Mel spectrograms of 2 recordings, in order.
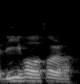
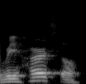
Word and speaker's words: rehearsal: 근데 발음할 때 리허설 정직하게 발음하시면 안 돼요. rehearsal. rehearsal이라고 해야 돼.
